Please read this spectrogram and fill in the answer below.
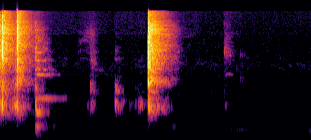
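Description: A few faint, separate clicks and light taps, with a short hiss about a second in: small handling noises while a glass basket is being measured.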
